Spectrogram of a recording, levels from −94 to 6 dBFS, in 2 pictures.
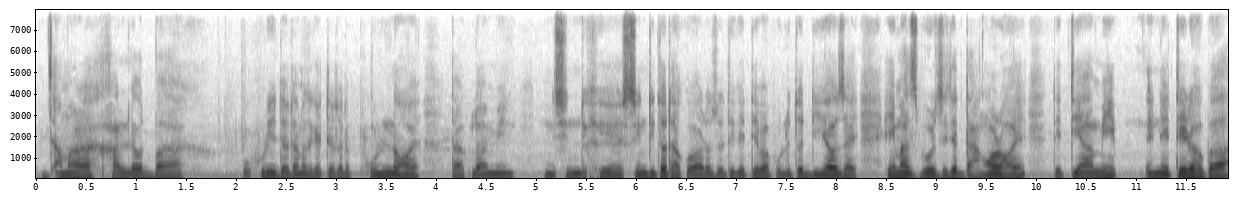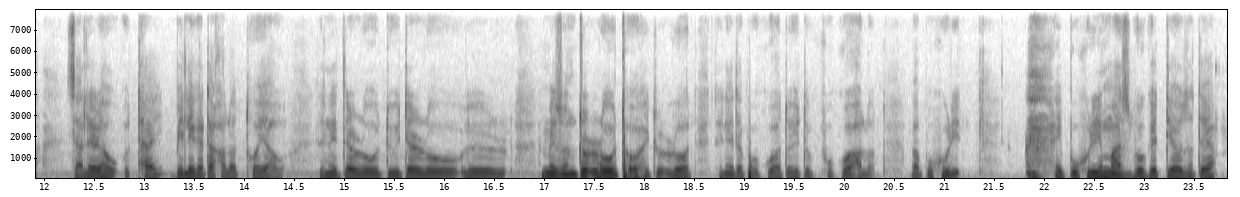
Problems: none marked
